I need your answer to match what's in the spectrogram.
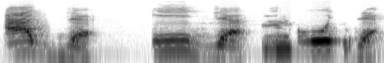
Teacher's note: jim, aj, ija, uj, adanya di tengah lidah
